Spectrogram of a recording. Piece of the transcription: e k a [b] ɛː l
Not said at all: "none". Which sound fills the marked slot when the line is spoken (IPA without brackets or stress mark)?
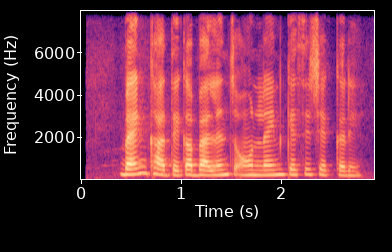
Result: b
